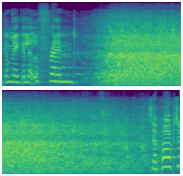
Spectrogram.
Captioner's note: audience laughing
